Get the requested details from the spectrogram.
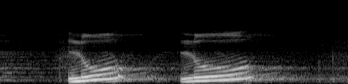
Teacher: domah atau berbaris di depan diikuti oleh Wau Wau sukun ya wau sukun juga dibaca panjang satu Alif dua harakat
